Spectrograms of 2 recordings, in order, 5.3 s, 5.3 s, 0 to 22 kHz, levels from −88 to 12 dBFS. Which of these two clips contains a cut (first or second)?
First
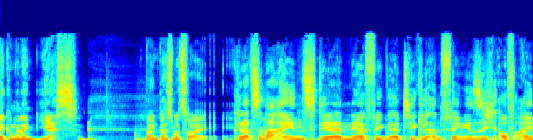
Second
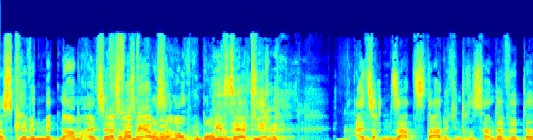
second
